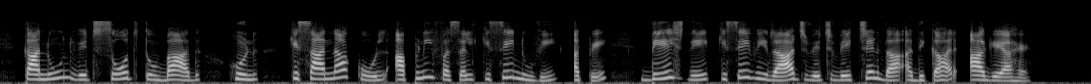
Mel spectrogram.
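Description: Listening to this speech clip, carried over G.722 wideband telephone coding at 64 kbit/s with nothing above about 7.7 kHz, nothing stood out.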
